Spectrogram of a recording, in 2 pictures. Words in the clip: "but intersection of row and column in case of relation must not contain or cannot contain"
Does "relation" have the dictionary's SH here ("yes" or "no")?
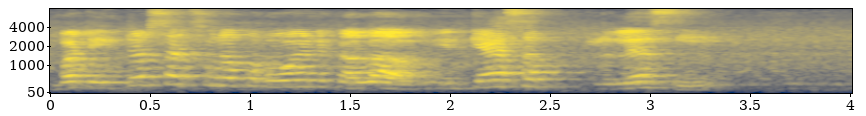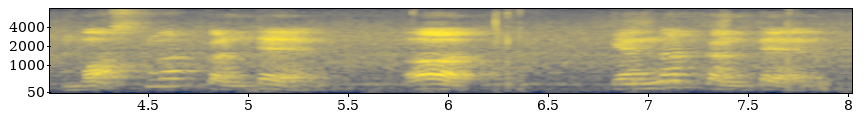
no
